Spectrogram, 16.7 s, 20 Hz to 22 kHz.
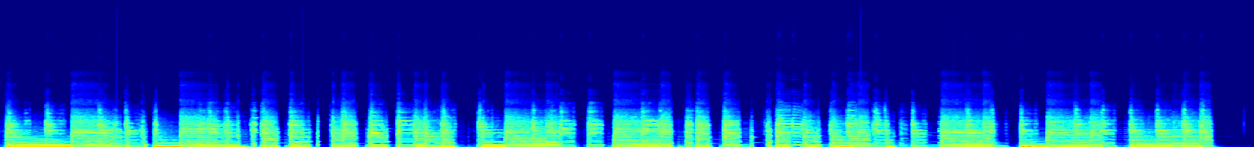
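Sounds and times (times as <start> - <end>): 
dry groove guitars: 0.0 - 16.3.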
